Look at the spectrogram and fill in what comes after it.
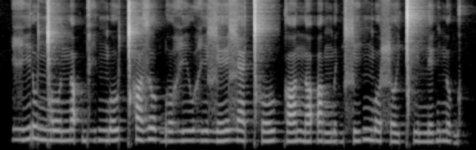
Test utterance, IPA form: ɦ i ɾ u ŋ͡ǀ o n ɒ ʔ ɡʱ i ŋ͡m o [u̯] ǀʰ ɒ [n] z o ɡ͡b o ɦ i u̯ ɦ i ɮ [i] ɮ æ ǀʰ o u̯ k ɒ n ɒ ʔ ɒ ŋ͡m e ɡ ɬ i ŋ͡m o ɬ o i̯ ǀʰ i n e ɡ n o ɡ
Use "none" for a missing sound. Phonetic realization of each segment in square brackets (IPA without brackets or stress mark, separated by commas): u̯, none, e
